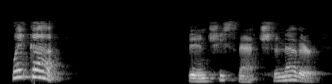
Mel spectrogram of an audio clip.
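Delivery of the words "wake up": high, loud yell. Acted. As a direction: yell it at the leaf. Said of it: "grabbed one leaf and yelled".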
